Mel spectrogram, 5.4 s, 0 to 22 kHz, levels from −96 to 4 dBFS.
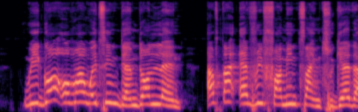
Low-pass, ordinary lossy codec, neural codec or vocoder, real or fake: none; none; vocoder, 48 kHz, 128 mel bands, Vocos; fake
